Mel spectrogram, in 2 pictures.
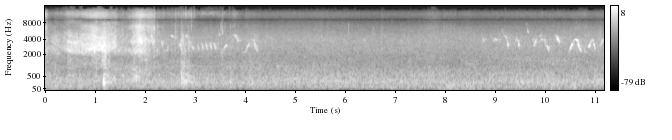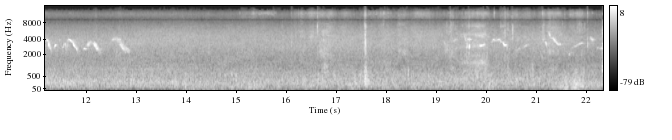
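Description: Steady outdoor wind and water noise while a magnet is thrown out on a rope and dragged back along the bottom. There is a sharp knock about a second in, as the magnet lands, and a run of short high chirps in the middle.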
